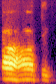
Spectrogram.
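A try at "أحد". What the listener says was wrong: আহাদ, এই যে হা রহা, আহাদ। আহাদ হলে ছোট হয়ে যাচ্ছে আহাদ।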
